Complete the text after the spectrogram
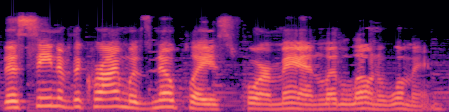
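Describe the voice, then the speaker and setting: A woman's voice: lowish voice, lively intonation, a little fast, sharp tone, faint music behind. A woman playing a wry, hard-boiled insurance investigator in an old-time radio drama, with dry, tough delivery. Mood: wry, tense narration.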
